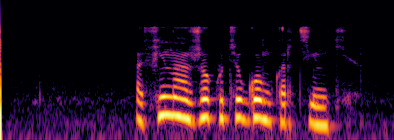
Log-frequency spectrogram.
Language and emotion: Russian, neutral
